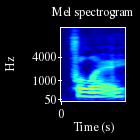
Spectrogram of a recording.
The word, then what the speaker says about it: filet: It's by LE is this is what's pronounced um filet. Yeah. Yeah. It's just it's the French spelling I guess like filet menu.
